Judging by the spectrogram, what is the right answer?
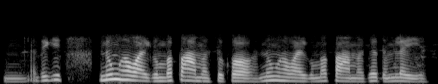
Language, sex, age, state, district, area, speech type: Manipuri, female, 60+, Manipur, Imphal East, rural, conversation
